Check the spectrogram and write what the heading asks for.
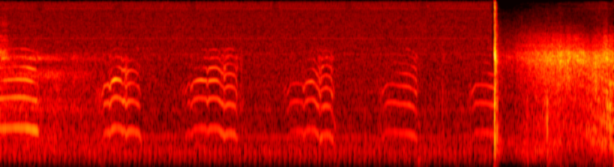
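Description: A string of short coyote-type yelps, each rising and falling in pitch, about a dozen over three seconds. About three seconds in, a single rifle shot cracks out, a shot that misses the coyote, and a rush of noise follows.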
